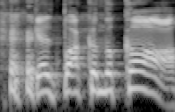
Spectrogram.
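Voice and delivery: put-on New York accent. Improvising a bit while the other speaker comments on the voice, weird new york accent. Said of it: "you've gone to a weird New York".

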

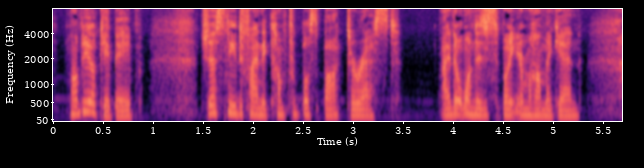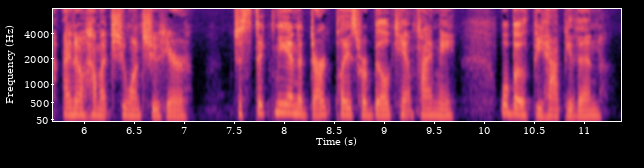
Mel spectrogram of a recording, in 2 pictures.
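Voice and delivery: ordinary delivery

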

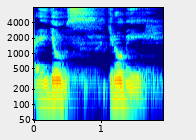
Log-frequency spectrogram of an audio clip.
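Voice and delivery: speaking with New York accent. Riffing on a word with co-hosts, new york accent. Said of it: "Are you using your native New York accent?".

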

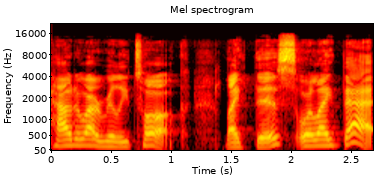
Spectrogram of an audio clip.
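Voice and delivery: ordinary talk

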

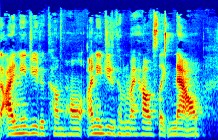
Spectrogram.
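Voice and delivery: mock sobbing voice. Speaker retells phoning their mom to come home, retelling a bawling plea. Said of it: "I was just bawling".

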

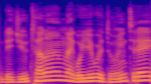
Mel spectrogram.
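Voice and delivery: normal talking voice

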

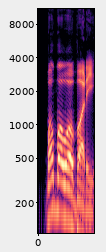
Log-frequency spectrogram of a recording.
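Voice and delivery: ordinary talk, nothing marked

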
